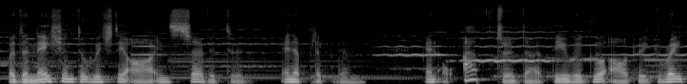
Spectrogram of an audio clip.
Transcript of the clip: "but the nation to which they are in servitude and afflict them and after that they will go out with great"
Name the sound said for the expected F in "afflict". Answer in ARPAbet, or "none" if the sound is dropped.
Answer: P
